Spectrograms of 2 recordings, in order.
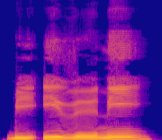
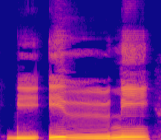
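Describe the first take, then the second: First: The dh sound bounces with a short release. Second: The dh sound flows smoothly without release. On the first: The speaker calls it wrong. "Jangan sampai dibaca" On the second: The speaker calls it right. "suaranya bukan dipantulkan, tapi suaranya dialirkan"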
